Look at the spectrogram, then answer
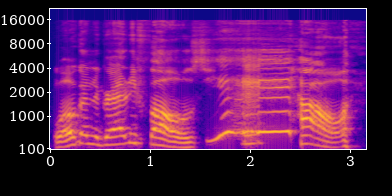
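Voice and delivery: put-on high-pitched excitable old-timer; Southern holler building to a shrieked yeehaw; Old Man McGuggin. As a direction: whoop it like a crazy old coot. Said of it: "Old Man McGuggin".

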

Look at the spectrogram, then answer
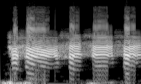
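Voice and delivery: low, rapid villain cackle; evil laugh. Acted. Villain gloating over an evil plan, evil laugh.

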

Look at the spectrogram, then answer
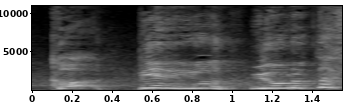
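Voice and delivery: a sudden high yell as the cross comes in; excited shout. Real, not acted. Goalkeeper yelling as he punches the cross clear. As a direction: shout the save in a panic.

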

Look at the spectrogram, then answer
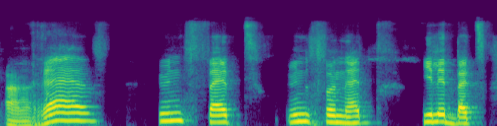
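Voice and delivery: "rêve", "fête", "fenêtre", "bête" each with open è. Shown as a demonstration. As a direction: list the examples, landing on each open ê. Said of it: "Ese sonido de E abierto". ("rêve, fête, fenêtre, bête" con è abierta)

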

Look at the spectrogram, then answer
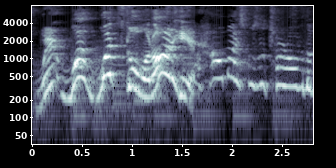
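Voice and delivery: outraged. Acted. Coach ranting about missing booster money, high indignant outrage. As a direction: demand answers like a furious coach.

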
